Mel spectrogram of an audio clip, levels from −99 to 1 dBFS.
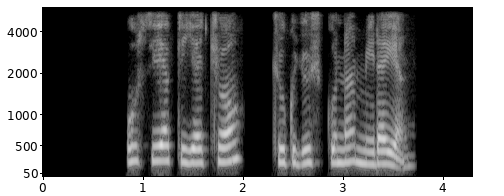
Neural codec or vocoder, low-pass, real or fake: codec, 44.1 kHz, 7.8 kbps, DAC; 5.4 kHz; fake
